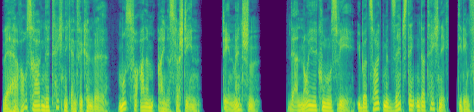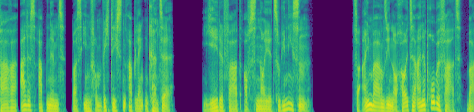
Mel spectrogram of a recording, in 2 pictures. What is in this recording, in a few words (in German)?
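Werbung, Dynamisch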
